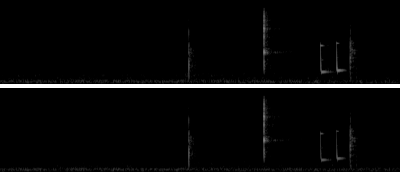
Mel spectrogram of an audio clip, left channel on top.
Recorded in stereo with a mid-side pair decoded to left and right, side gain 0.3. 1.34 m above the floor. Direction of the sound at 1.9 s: 15° right.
